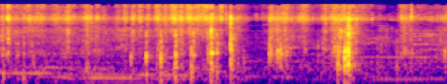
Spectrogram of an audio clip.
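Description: Scattered light clicks and knocks of metal car parts being handled, with one louder knock about four seconds in, over a faint steady hum.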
